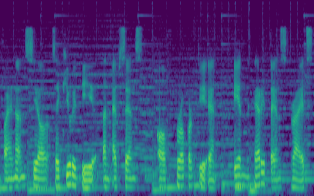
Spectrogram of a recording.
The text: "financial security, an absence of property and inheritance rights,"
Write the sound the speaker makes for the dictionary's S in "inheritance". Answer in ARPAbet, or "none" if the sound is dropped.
S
